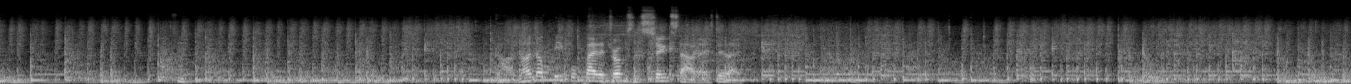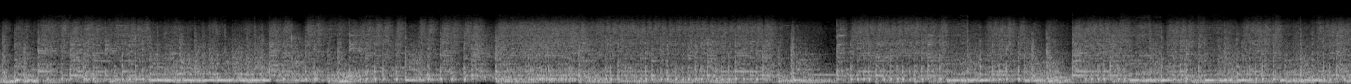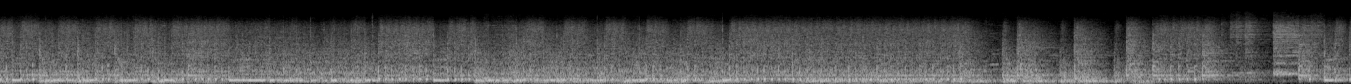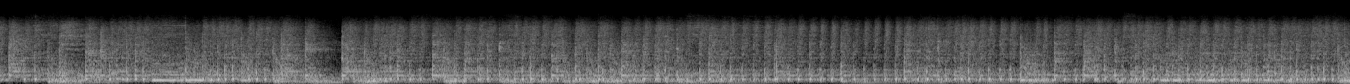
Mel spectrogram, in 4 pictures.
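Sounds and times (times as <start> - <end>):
drum kit solo: 0.0 - 54.0.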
